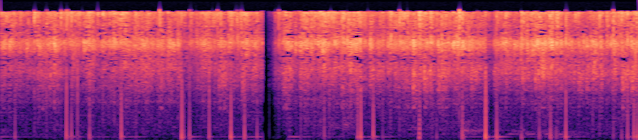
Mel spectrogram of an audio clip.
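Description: Mustard seeds popping in hot oil in an aluminium kadai during tempering, with irregular sharp crackles over a steady sizzle. The sound cuts out for a moment about two and a half seconds in.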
